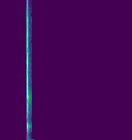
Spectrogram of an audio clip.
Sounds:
Finger snapping, Hands

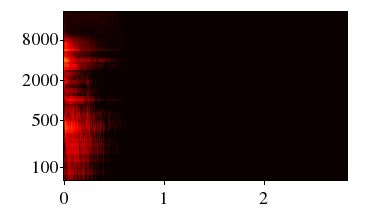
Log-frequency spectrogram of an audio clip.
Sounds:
Cowbell, Bell

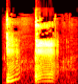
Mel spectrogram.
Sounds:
Fart

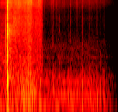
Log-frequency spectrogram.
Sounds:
Fire

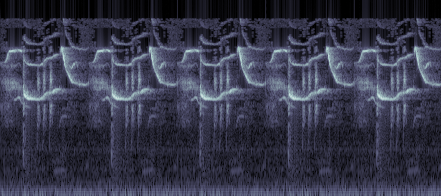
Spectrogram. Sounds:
Bird, Animal, Wild animals

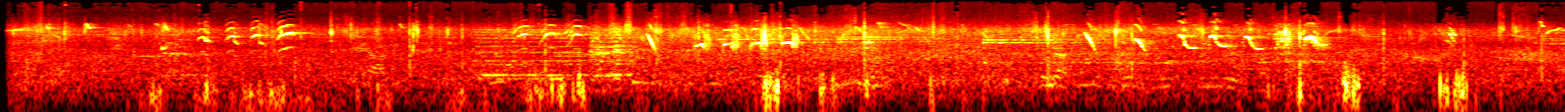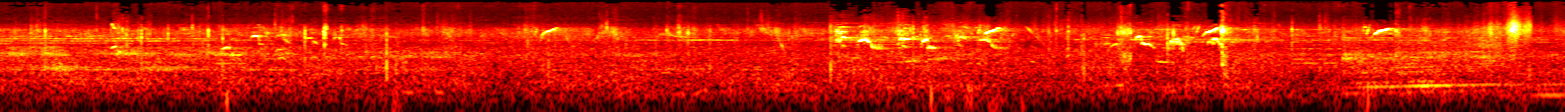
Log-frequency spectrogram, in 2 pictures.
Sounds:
Wild animals, bird song, Animal, Bird

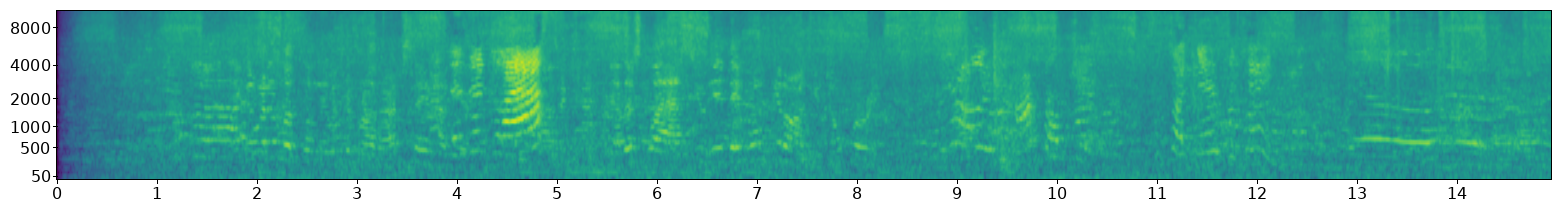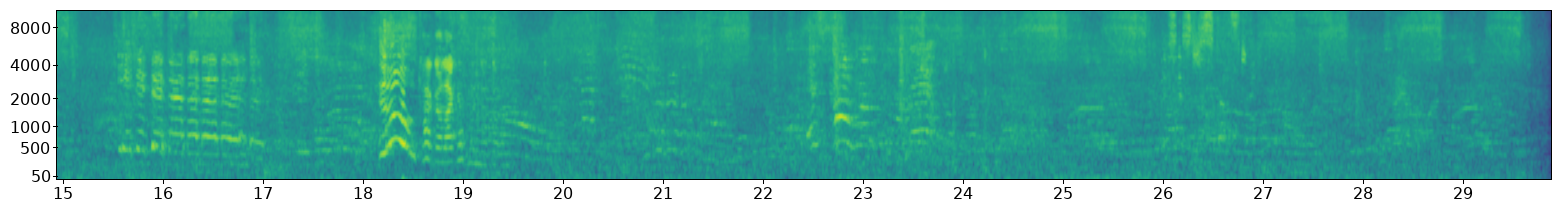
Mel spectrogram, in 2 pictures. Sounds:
Animal, Wild animals, Insect

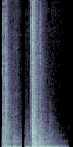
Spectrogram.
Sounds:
Microwave oven, home sounds

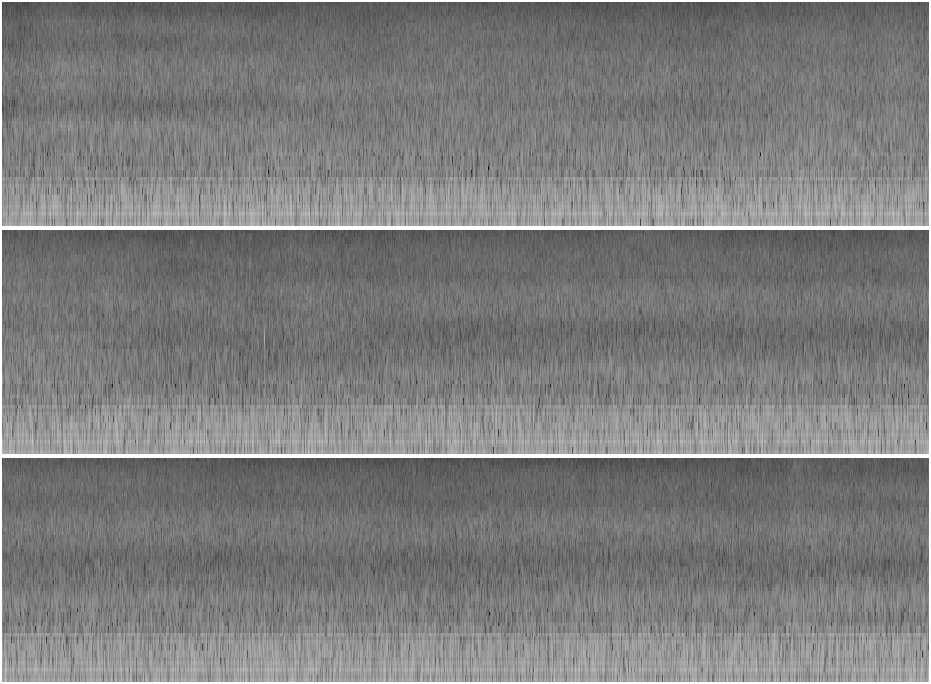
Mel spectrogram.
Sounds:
Water

